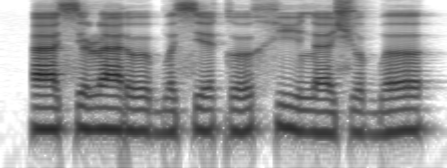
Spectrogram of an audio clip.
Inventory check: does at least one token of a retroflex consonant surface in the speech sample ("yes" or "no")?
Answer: yes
